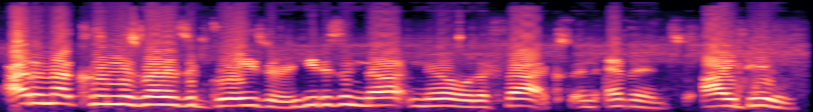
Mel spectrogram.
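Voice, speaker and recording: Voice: mid-range voice, fairly quick, a little mellow, rough recording. A co-commentator bantering casually, clowning around with playful bragging.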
